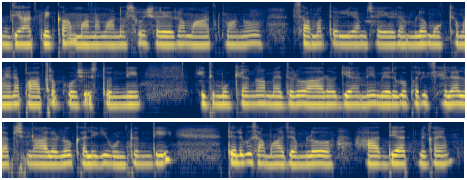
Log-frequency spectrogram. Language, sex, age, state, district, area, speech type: Telugu, female, 18-30, Andhra Pradesh, Annamaya, rural, spontaneous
